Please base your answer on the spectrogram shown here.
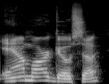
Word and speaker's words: Amargosa: living and I I hear this the Val pronounced all different kinds of ways but uh it is the it's the Amar goosa and the way that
